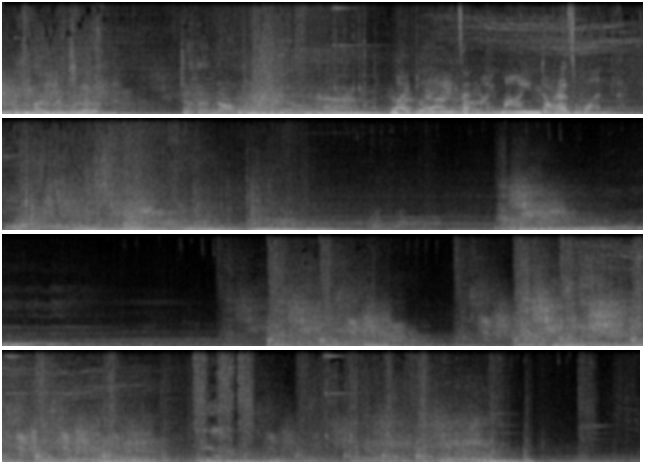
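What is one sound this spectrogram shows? Spell blasts and weapon clashes burst and crackle in a game battle.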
